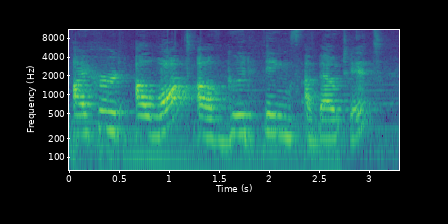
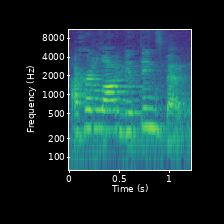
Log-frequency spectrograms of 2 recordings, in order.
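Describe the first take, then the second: First: 'A lot of' is said fully and slowly. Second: 'A lot of' is squeezed into quick 'lotta'. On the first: It sounds formal. "I don't usually say, ... It's so long" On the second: It sounds informal. "If we want to speak informally, we usually want to speak faster"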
